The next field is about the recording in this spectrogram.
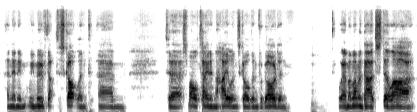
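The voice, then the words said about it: Broad Scottish accent. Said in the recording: “You sound really, really Scottish. I think you sound broad Scottish.”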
